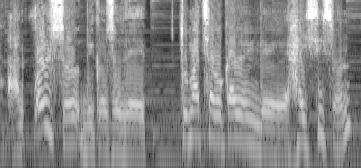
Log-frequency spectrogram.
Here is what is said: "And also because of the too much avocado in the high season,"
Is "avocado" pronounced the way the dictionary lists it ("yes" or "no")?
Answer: no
